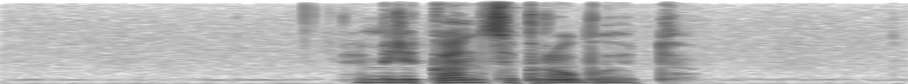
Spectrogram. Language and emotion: Russian, neutral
